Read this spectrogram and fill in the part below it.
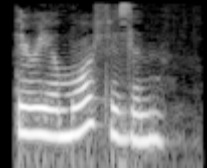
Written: theriomorphism

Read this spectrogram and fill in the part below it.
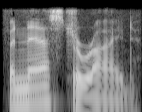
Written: finasteride

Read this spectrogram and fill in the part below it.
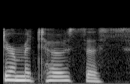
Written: dermatosis

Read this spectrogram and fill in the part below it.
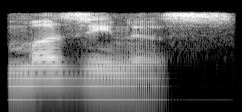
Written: muzziness

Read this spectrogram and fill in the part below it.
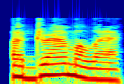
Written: adrammelech

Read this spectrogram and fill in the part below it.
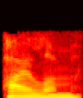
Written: hilum

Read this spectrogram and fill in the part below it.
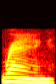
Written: rang

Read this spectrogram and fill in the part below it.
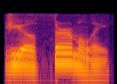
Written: geothermally

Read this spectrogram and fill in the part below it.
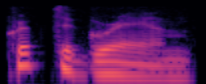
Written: cryptogram

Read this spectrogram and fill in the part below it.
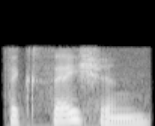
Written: fixation

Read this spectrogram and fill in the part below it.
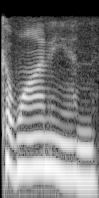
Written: Kiwanian

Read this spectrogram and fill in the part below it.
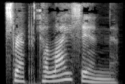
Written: streptolysin

